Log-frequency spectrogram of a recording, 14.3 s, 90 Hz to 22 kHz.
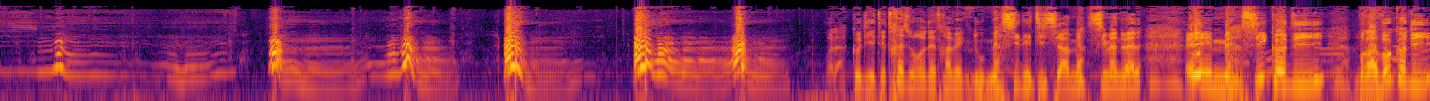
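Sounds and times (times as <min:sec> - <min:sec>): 
dog drawn-out whining howl: 0:00.0 - 0:07.9
speech: 0:00.6 - 0:00.9, 0:02.8 - 0:03.6, 0:08.5 - 0:14.2
dog barking: 0:02.7 - 0:03.0, 0:03.9 - 0:05.4, 0:06.3 - 0:07.6.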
